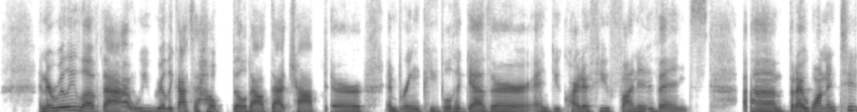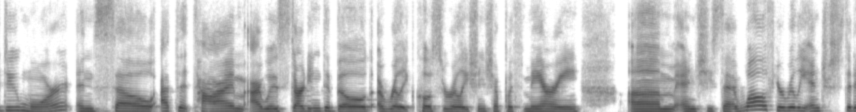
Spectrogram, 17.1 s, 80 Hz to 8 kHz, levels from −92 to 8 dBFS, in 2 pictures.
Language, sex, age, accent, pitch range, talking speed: English, female, 20-39, American, 165-195 Hz, 200 wpm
